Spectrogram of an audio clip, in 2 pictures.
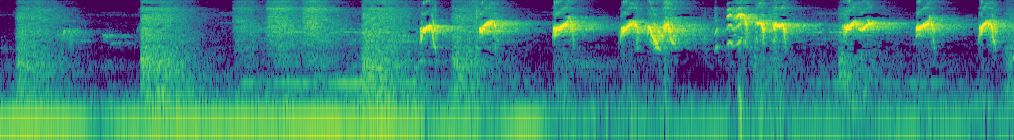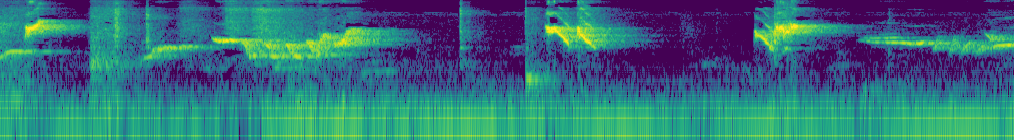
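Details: White-rumped shama singing, a recording meant to stir other shamas into full song: a run of sharp, high, evenly repeated notes, then slurred whistles and a few clipped chips with brief gaps.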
